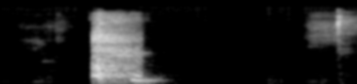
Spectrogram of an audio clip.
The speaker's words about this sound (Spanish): siguiendo con mi tos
